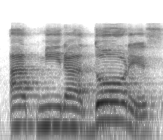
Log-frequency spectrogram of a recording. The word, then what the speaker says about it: admiradores: Entonces, admiradores, la sílaba tónica es do.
